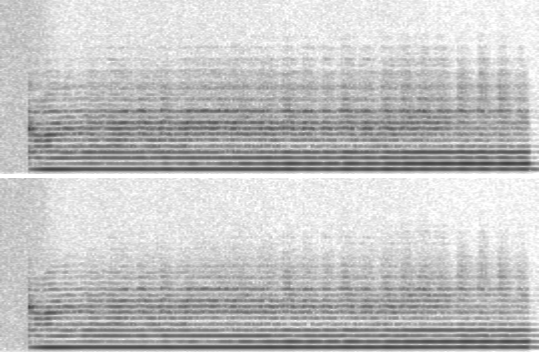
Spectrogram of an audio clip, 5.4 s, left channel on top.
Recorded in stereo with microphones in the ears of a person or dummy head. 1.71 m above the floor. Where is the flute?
20° left (ahead or behind), 0.9 m.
